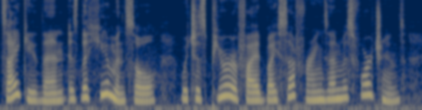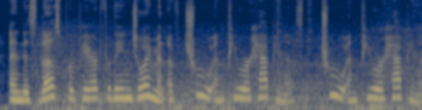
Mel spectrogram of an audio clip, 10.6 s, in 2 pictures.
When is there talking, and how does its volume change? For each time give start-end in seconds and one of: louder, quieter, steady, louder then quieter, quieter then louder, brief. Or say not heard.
0.0-10.5 steady.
